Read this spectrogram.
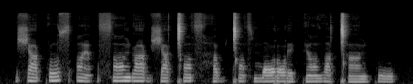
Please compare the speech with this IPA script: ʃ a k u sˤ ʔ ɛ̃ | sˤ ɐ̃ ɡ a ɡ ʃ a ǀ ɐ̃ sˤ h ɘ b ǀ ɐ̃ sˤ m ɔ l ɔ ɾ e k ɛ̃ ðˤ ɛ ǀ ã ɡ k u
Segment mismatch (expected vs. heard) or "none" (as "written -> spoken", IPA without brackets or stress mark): l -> ɾ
